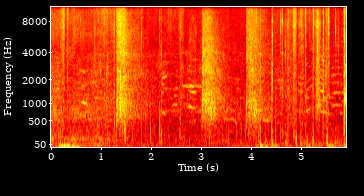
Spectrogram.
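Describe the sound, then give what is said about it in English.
Rapid, irregular gunshots crack out during a street shootout at George Floyd Square, some sharp, with shouting voices and commotion in between. “It sounds like gunshots. I'll let you know what this is. These seem to be gunshots.”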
